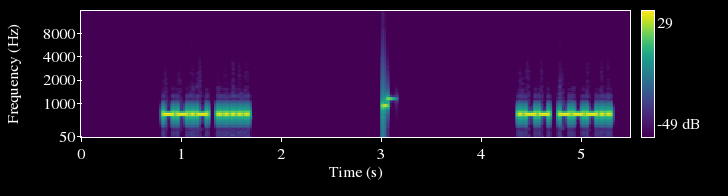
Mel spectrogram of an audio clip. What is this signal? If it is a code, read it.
Morse code, heard as a keyed tone, about 36 wpm, 700 Hz. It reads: Q5 W8
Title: Single-Letter Single-Number 35wpm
